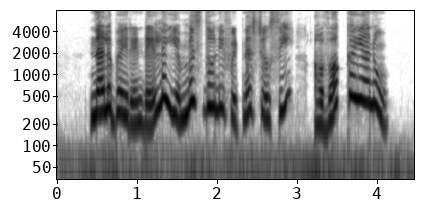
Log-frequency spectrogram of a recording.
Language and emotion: Telugu, surprised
